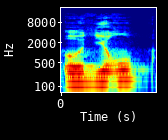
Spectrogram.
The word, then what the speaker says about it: oignon: Oignon, avant mettait euh, un i à oignon, maintenant ils veulent enlever le i parce qu'ils se disent que ça sert à rien, on le prononce pas.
